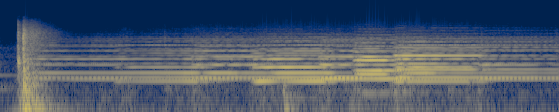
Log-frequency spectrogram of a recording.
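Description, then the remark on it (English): A building's door lock releases with a sharp thunk after a buzzer button is pushed, followed by a steady electric buzz that holds for several seconds, its tone wavering slightly before fading near the end. “I pushed another button, anyone at random. The door was released, and I was in.”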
